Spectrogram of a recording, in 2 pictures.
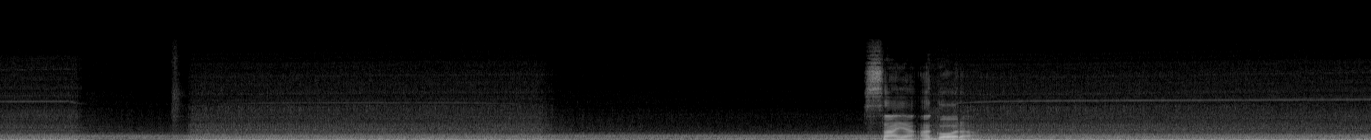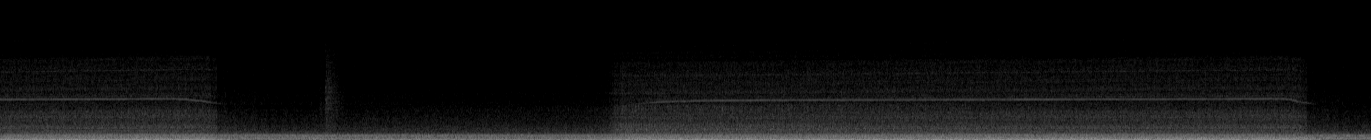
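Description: A truck engine hums steadily, dropping and rising in level.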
